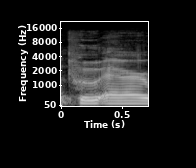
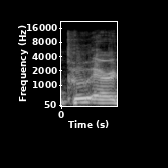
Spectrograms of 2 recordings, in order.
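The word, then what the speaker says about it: Pu-erh: English breakfast and uh the Pooh air which I always think is the funniest pronunciation but I mean I know it sounds like Po or te it it sounds like a fart but uh the Pooh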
